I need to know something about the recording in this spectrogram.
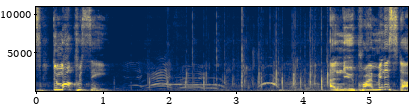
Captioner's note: YES and applause from crowd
